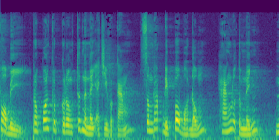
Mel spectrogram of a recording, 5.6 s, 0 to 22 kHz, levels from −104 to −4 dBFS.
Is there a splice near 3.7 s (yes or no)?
no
